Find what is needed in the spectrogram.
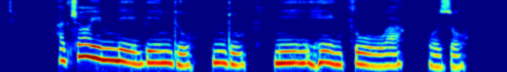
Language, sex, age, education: Igbo, female, 30-45, tertiary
